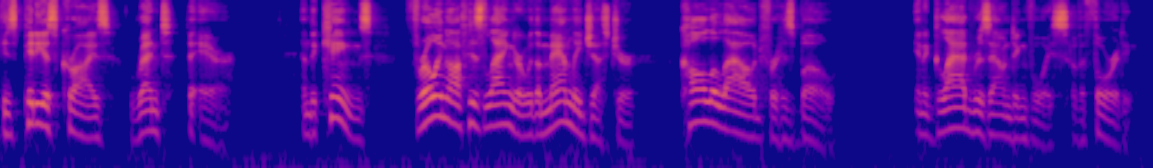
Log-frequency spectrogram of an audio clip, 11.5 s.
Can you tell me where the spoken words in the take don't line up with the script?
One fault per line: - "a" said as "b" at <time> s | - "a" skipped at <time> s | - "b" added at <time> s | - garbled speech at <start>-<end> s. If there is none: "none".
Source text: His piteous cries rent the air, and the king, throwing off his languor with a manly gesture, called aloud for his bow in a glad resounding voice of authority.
- "king" said as "kings" at 3.2 s
- "called" said as "call" at 6.8 s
